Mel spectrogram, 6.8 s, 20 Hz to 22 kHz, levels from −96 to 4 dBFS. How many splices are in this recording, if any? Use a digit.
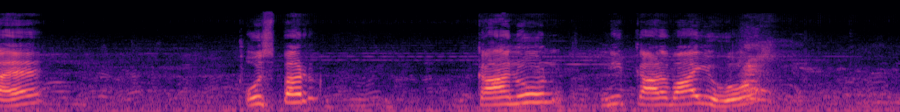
0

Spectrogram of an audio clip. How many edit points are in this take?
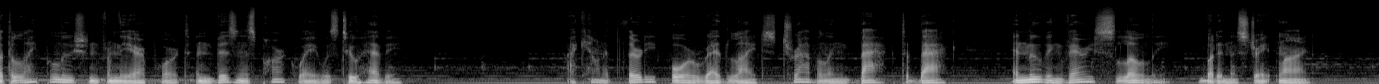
0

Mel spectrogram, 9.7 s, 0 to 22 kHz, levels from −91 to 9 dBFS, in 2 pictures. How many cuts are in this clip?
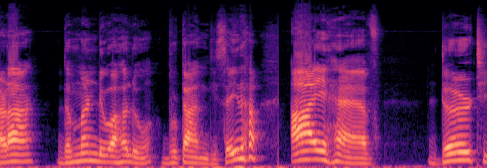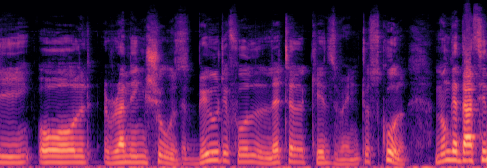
2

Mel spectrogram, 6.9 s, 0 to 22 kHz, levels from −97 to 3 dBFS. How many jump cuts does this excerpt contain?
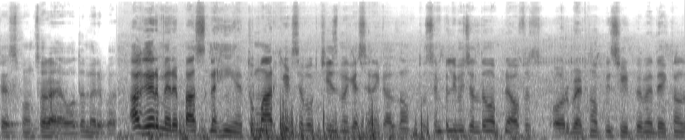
1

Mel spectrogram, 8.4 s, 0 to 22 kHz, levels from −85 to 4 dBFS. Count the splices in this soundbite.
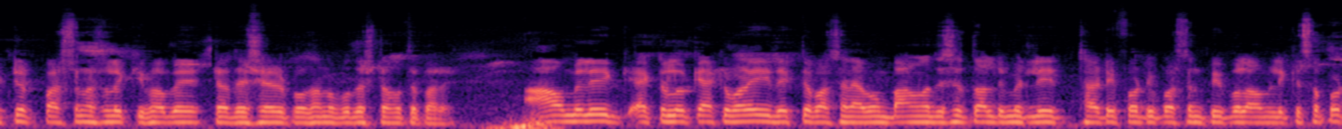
2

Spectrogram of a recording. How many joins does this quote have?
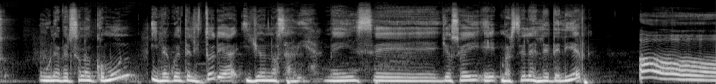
2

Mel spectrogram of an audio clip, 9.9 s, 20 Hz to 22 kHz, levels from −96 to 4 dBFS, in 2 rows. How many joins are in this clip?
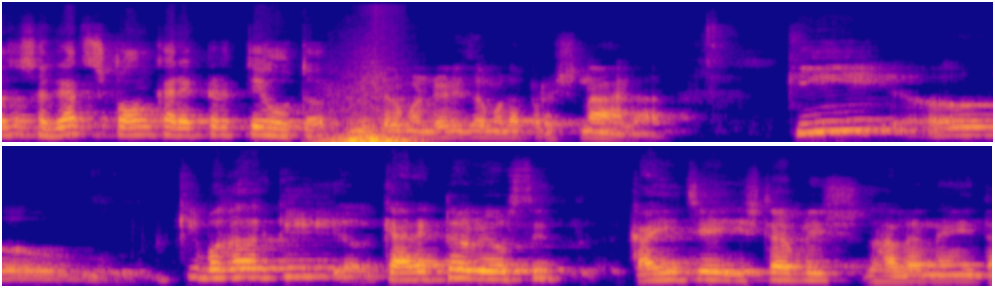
1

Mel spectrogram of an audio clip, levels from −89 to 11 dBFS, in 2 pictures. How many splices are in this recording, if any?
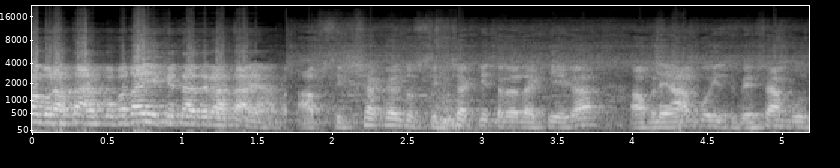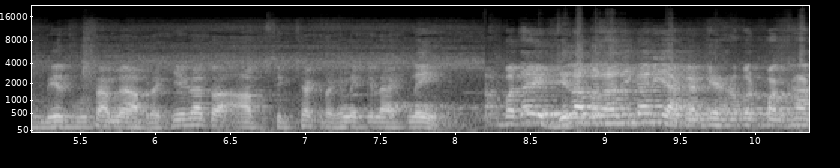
2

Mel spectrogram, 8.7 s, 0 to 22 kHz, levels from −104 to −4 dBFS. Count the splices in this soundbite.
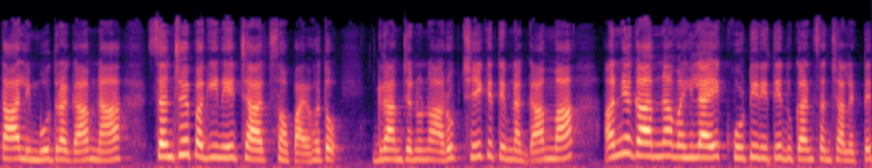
1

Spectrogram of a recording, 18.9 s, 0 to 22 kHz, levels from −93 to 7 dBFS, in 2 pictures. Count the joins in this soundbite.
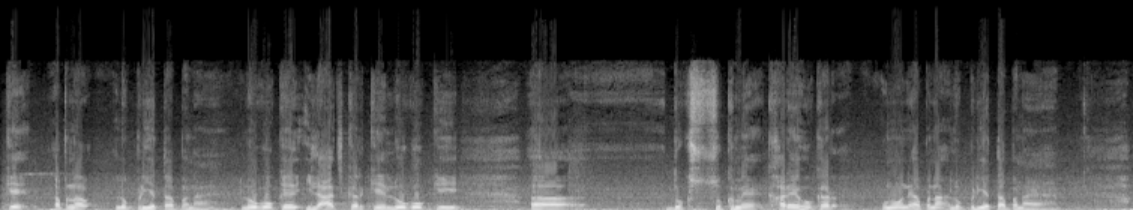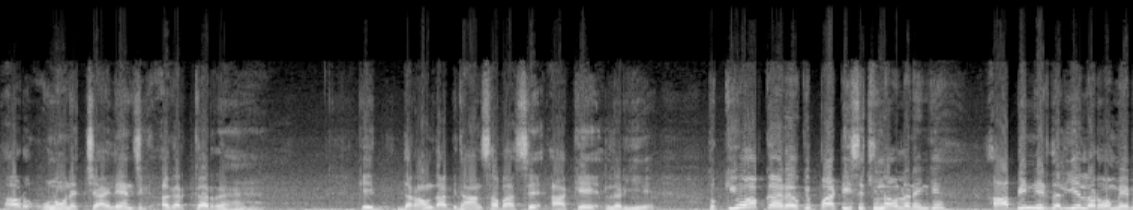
0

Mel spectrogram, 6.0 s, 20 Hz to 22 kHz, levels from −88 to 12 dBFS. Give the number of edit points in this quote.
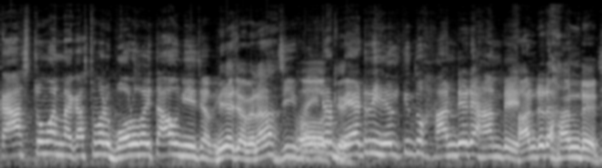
0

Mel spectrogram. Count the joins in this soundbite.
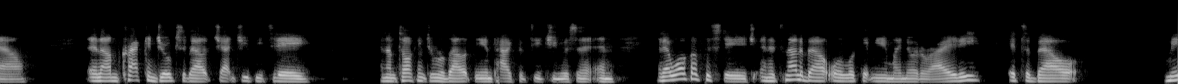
1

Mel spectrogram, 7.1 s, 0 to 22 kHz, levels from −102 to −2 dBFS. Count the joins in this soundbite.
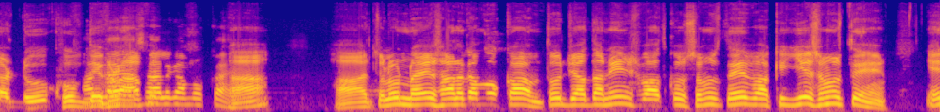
0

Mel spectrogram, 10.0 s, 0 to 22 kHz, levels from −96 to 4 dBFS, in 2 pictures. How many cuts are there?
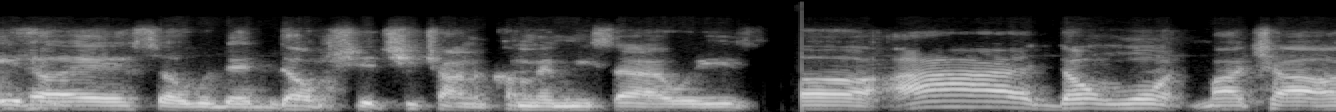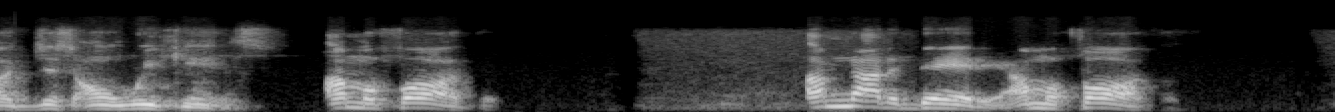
1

